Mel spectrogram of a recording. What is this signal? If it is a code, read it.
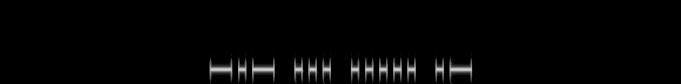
Morse code, heard as a keyed tone, about 17 wpm, 700 Hz. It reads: KS5A
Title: USA Call Signs - 4 Characters - 17wpm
